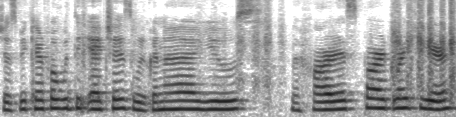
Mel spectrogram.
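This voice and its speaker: Here is a woman with a Spanish accent and a fairly high pitch. She speaks at a moderate pace in a monotone, flat intonation. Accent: Spanish accent, noticeable. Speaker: nail technician. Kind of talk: tutorial. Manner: halting, with fillers.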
